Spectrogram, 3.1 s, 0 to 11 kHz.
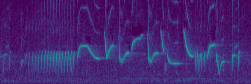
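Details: Mastered F1SF canary, eight months old, begins with a buzzy rattling trill lasting almost a second, then gives a run of clear looping whistles that swoop down and up, about three to four per second.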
